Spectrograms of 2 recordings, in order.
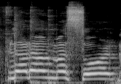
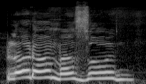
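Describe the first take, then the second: First: Squeaky high-pitched disbelief; a laughing falsetto echo; high mock gasp. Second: Drawn-out high-pitched echo; mock-dramatic falsetto; slow falsetto. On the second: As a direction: stretch it out in a squeaky high voice. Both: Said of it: "The blood is on your sword".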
